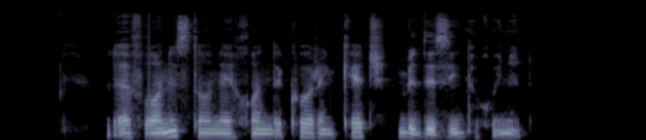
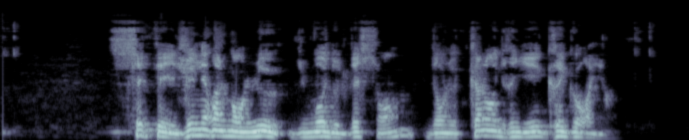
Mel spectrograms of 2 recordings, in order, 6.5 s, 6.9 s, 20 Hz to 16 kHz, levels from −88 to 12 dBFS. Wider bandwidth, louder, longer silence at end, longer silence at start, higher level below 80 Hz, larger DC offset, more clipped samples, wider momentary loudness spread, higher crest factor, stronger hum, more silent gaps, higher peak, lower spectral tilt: first, 11.5 kHz vs 9 kHz; second, -33 LUFS vs -14 LUFS; first, 1.25 s vs 0.8 s; about the same, 1.1 s vs 1.1 s; second, -76 dBFS vs -52 dBFS; neither; neither; second, 8 LU vs 11 LU; about the same, 18 dB vs 16 dB; neither; neither; second, -16 dBFS vs 0 dBFS; second, -4.5 dB/octave vs -6.5 dB/octave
